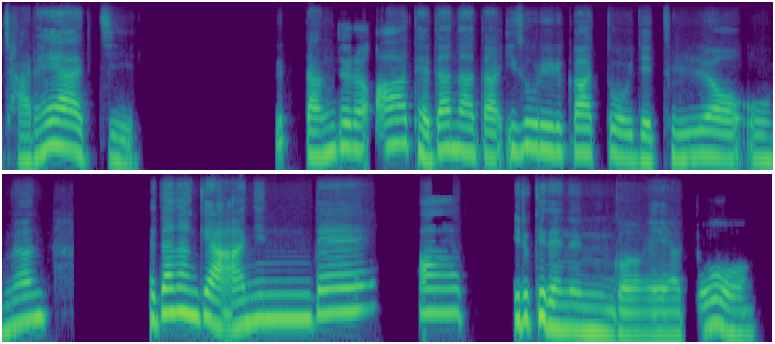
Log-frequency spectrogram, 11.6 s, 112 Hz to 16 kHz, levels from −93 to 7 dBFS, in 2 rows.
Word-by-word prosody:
잘해야지. 170 Hz, -, -1 dB, 1.0 s
그 -, -, -7 dB
남들은 205 Hz, +5 st, 0 dB
"아 245 Hz, +2 st, +1 dB
대단하다." 200 Hz, -3 st, 0 dB
이 210 Hz, -, -3 dB
소리가 205 Hz, -3 st, +1 dB
또 175 Hz, -4 st, -2 dB
이제 155 Hz, -1 st, -1 dB
들려오면 175 Hz, +5 st, -2 dB, 0.7 s
'대단한 275 Hz, +2 st, +5 dB
게 245 Hz, -, +3 dB
아닌데 230 Hz, +9 st, +2 dB, 0.3 s
아.' 270 Hz, 0 st, 0 dB, 0.4 s
이렇게 230 Hz, +2 st, +3 dB
되는 165 Hz, -4 st, 0 dB
거예요 135 Hz, 0 st, -3 dB
또. 160 Hz, -5 st, -2 dB
195 Hz, 215 characters per minute, -23 LUFS, 165-230 Hz, 1.0 s, 대단한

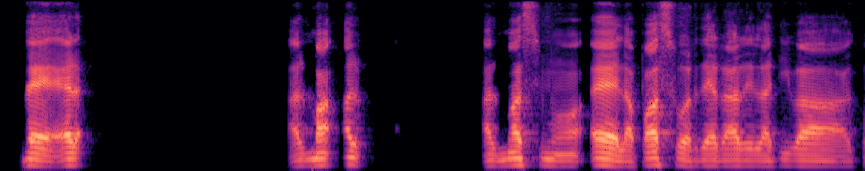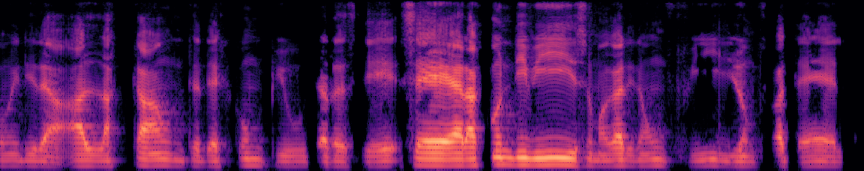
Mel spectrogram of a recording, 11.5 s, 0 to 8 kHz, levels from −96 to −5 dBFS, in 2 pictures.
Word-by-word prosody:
Beh, -, -, +6 dB
era -, -, -11 dB, 1.3 s
Al -, -, -5 dB
ma -, -, +3 dB
al -, -, -2 dB, 0.8 s
al 100 Hz, -, -5 dB
massimo, 105 Hz, -3 st, -2 dB
eh, 110 Hz, -1 st, +7 dB
la 90 Hz, -1 st, -1 dB
password 115 Hz, 0 st, +2 dB
era 100 Hz, 0 st, +1 dB
relativa 100 Hz, -1 st, -2 dB
a 90 Hz, -, -12 dB
come 100 Hz, +1 st, -17 dB
dire 95 Hz, 0 st, -8 dB
all'account 100 Hz, +1 st, -5 dB
del 95 Hz, 0 st, -10 dB
computer 95 Hz, -4 st, -11 dB
se 90 Hz, +2 st, -9 dB
se 115 Hz, -, -5 dB
era 105 Hz, 0 st, +6 dB
condiviso 115 Hz, -2 st, +1 dB
magari 100 Hz, +1 st, -4 dB
da 100 Hz, -, -14 dB
un 105 Hz, 0 st, -12 dB
figlio, 95 Hz, -1 st, -13 dB
un 90 Hz, -, -16 dB
fratel 90 Hz, -1 st, -9 dB
100 Hz, 145 wpm, -25 LUFS, 95-105 Hz, 1.3 s, eh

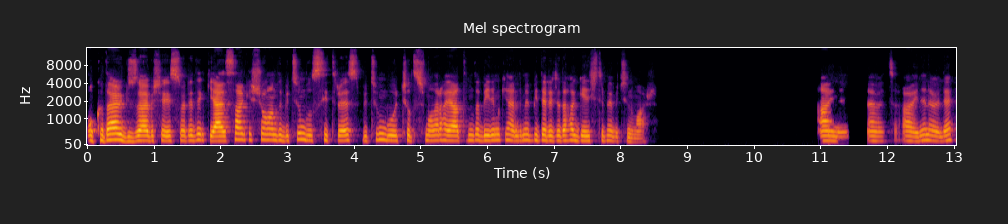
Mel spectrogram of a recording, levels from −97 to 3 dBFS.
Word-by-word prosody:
O 185 Hz, 0 st, -1 dB
kadar 215 Hz, +3 st, +6 dB
güzel 185 Hz, 0 st, +4 dB
bir 180 Hz, -, -3 dB
şey 185 Hz, -1 st, 0 dB
söyledin 190 Hz, +3 st, -2 dB
ki 205 Hz, -4 st, -4 dB
yani 175 Hz, 0 st, +7 dB
sanki 220 Hz, +4 st, 0 dB
şu 225 Hz, 0 st, -4 dB
anda 205 Hz, -3 st, -1 dB
bütün 230 Hz, +5 st, -2 dB
bu 195 Hz, -, -1 dB
stres, 190 Hz, 0 st, -2 dB
bütün 215 Hz, +6 st, -4 dB
bu 190 Hz, -1 st, 0 dB
çatışmalar 195 Hz, +1 st, -3 dB
hayatımda 190 Hz, +1 st, +1 dB
benim 200 Hz, +2 st, +2 dB
kendimi 200 Hz, -1 st, -3 dB
bir 205 Hz, -, -3 dB
derece 185 Hz, -1 st, +1 dB
daha 195 Hz, +1 st, +1 dB
geliştirmem 180 Hz, 0 st, -3 dB
için 155 Hz, -4 st, -8 dB
var. 135 Hz, 0 st, -11 dB, 2.5 s
Aynen. 175 Hz, -2 st, 0 dB, 0.3 s
Evet, 175 Hz, -1 st, -5 dB
aynen 180 Hz, +2 st, -1 dB
öyle. 185 Hz, +2 st, -2 dB
190 Hz, 140 wpm, -21 LUFS, 180-200 Hz, 2.5 s, yani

